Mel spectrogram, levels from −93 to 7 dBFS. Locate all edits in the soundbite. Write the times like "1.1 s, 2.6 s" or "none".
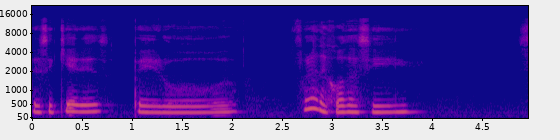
none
